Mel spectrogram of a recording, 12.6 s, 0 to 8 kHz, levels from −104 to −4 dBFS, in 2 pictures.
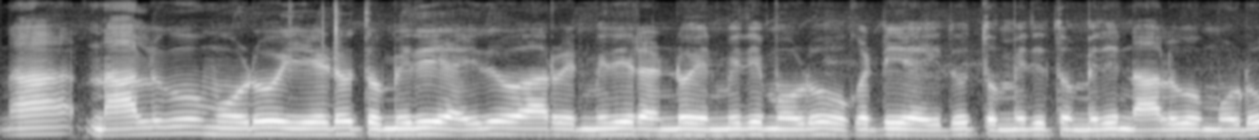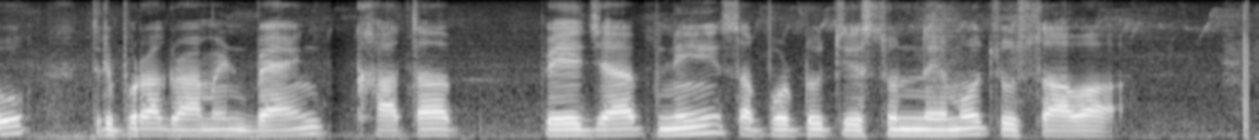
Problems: background sounds at intervals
